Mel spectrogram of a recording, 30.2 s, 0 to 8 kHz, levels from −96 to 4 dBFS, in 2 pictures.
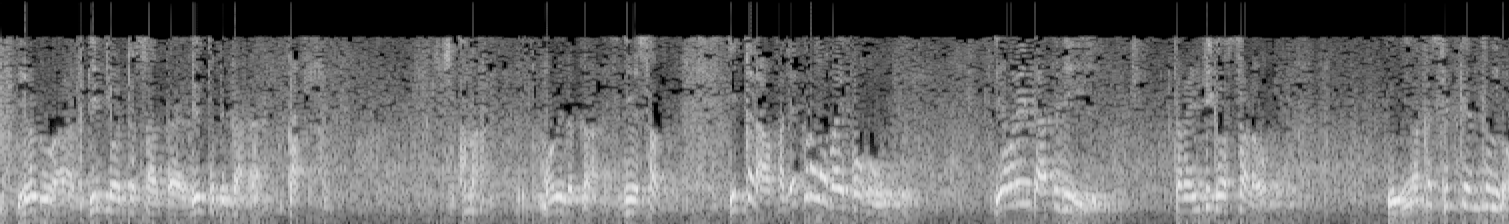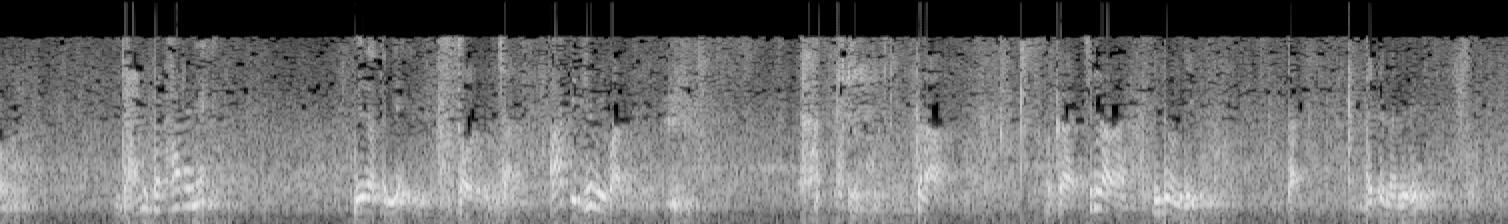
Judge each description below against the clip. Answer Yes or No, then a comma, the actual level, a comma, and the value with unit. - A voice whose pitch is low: No, very high, 275 Hz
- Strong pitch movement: Yes, wide, 8.8 semitones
